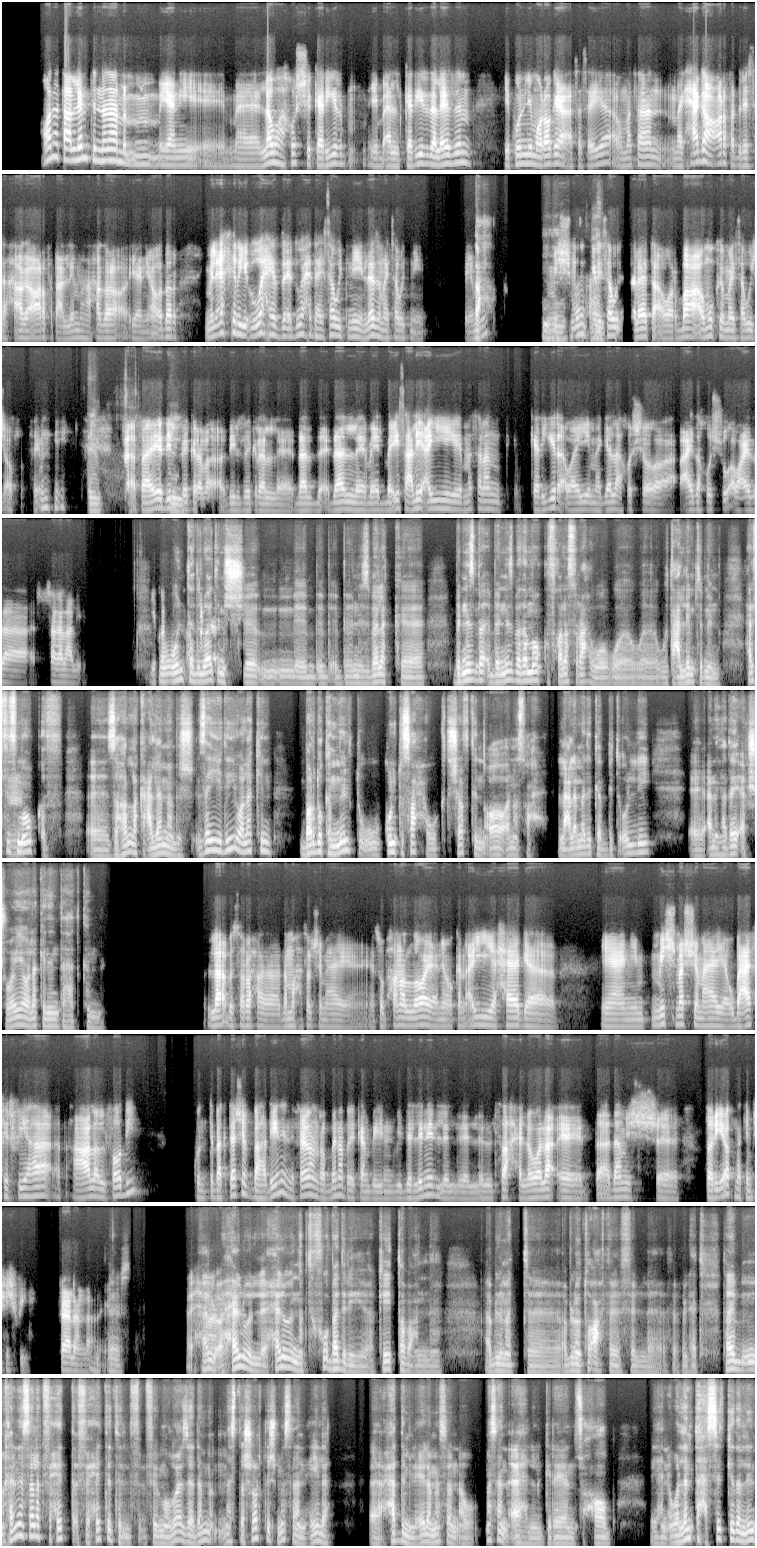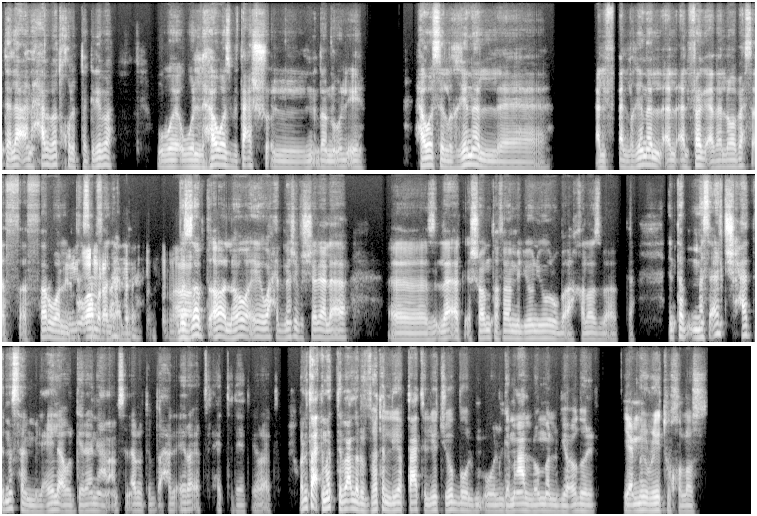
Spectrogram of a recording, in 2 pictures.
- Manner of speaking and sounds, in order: in English: "career"; in English: "الcareer"; laughing while speaking: "فاهمني"; in English: "career"; unintelligible speech; tapping; other noise; unintelligible speech; unintelligible speech; laugh; in English: "الريفيوهات"; in English: "ريت"
- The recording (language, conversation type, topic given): Arabic, podcast, إزاي بتتعامل مع الفشل لما بيحصل؟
